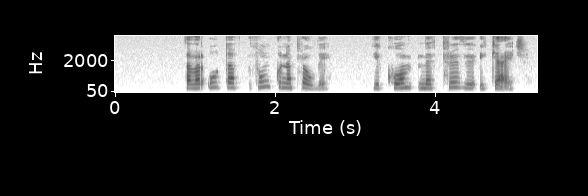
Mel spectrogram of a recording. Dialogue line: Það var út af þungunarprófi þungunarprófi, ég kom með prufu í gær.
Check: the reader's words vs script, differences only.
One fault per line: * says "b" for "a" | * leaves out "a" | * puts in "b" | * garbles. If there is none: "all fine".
* leaves out "þungunarprófi"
